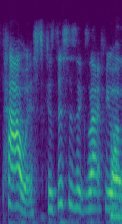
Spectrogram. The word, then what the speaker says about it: Powys: This one's pronounced Powys, because this is exactly where my dad lives, actually, so I know that one.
